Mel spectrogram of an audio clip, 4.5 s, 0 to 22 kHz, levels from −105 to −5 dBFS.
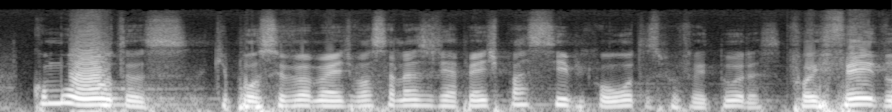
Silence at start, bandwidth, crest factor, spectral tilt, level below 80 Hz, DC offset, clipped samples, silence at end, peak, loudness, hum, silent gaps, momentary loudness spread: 0.15 s; 12.5 kHz; 12 dB; -7.5 dB/octave; -30 dBFS; under 0.1%; under 0.1%; 0 s; 0 dBFS; -13 LUFS; none; none; 12 LU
